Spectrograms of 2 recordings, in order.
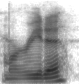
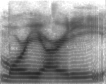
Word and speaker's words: Morita: Ralph Macchio and Pat Morita we like to say we like to in my house we like to mispronounce the name so we call it we say Pat Moriarty and Ralph's muchacho you know that movies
